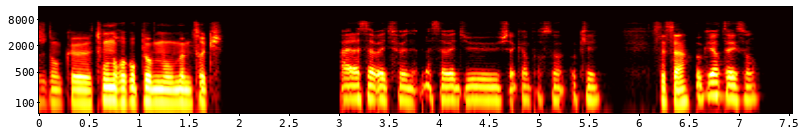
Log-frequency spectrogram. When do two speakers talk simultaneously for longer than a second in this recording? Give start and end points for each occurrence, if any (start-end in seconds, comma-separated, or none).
none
